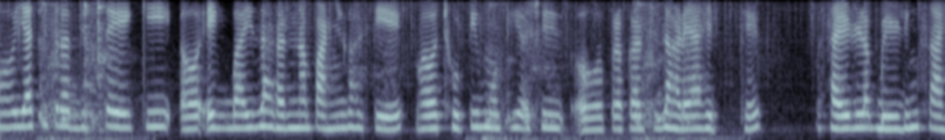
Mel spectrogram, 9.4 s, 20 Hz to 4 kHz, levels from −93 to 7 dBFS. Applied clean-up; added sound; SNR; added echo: none; Bicycle + Cough; 16 dB; none.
